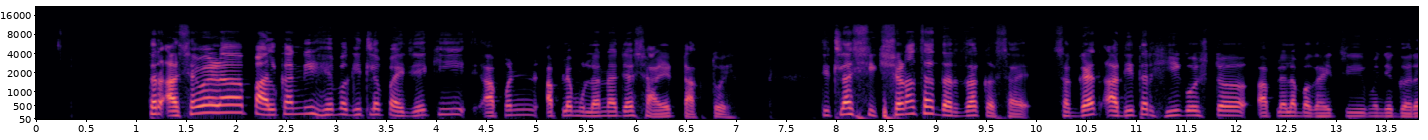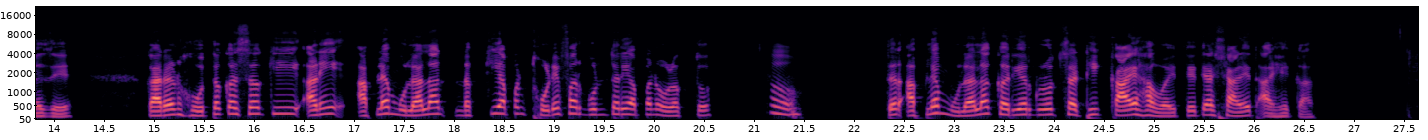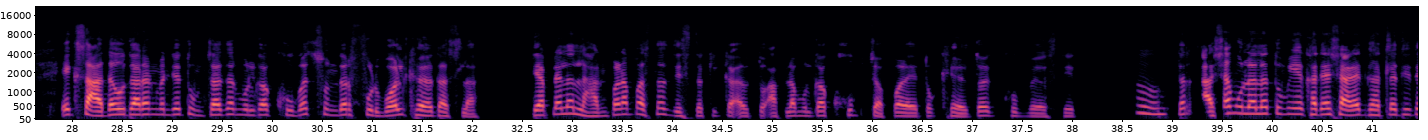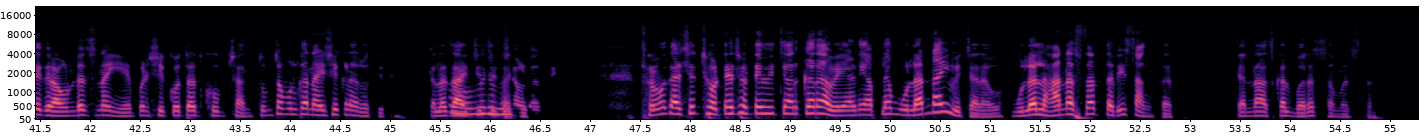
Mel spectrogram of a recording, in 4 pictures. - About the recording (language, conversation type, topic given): Marathi, podcast, शाळांमध्ये करिअर मार्गदर्शन पुरेसे दिले जाते का?
- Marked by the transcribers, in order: other background noise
